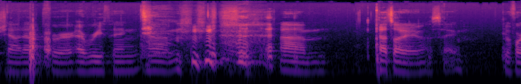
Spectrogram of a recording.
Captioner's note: laughter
